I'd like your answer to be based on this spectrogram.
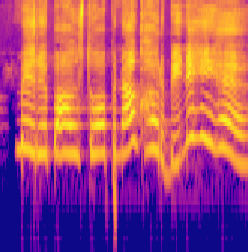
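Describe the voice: A woman puts on a cartoonish character voice. Her pitch is extremely high. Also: moderate pace.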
